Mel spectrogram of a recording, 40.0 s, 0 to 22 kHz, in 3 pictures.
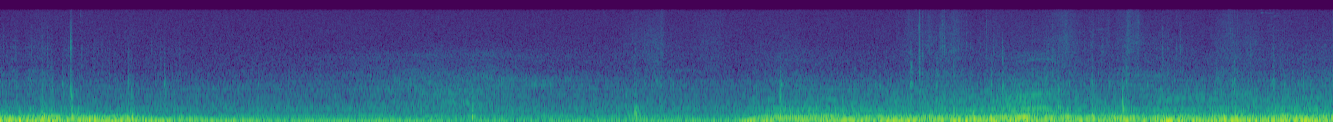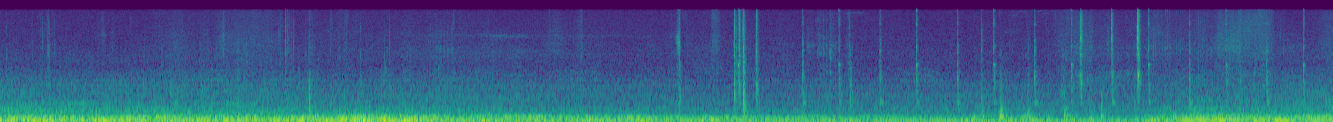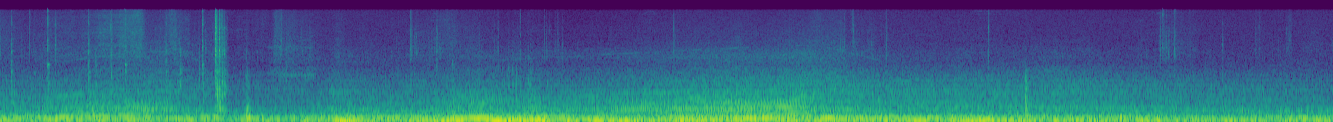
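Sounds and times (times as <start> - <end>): car engine accelerating: 7.4 - 20.0, 20.7 - 39.9
sharp clicks: 20.1 - 29.0.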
